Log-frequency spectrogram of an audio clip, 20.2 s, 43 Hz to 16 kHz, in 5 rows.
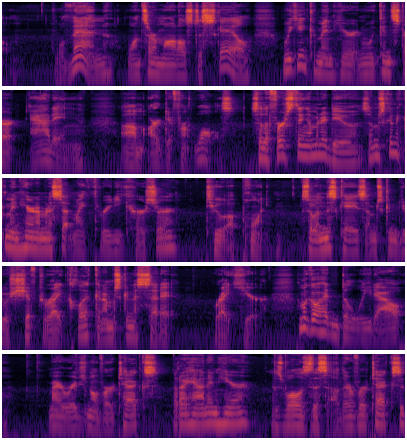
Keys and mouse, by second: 6.9 click, 12.3 shift+click, 16.4 click, 16.9 click, 17.5 click, 18.1 Delete, 19.0 click, 19.4 Delete.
